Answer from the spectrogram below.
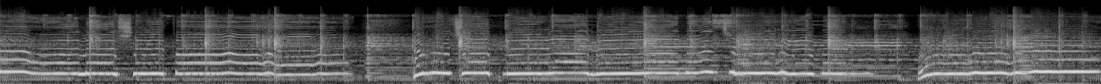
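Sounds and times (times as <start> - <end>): woman singing: 0.0 - 11.0.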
